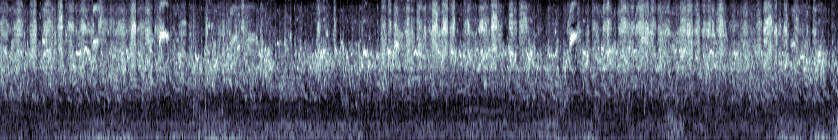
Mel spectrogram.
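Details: Happy budgerigars from an aviary colony keep up a steady, busy twitter of high chirps, squeaks and scratchy notes from numerous birds, evenly loud from start to finish.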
